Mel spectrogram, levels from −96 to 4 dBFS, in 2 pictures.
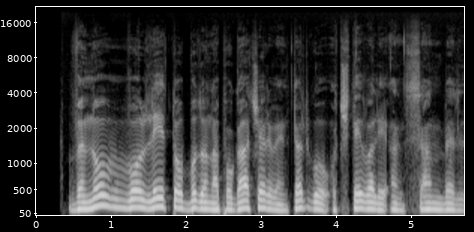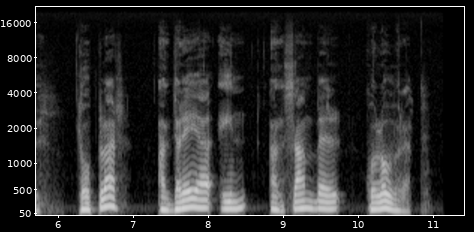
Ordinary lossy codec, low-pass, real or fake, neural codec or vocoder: none; 19.8 kHz; real; none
